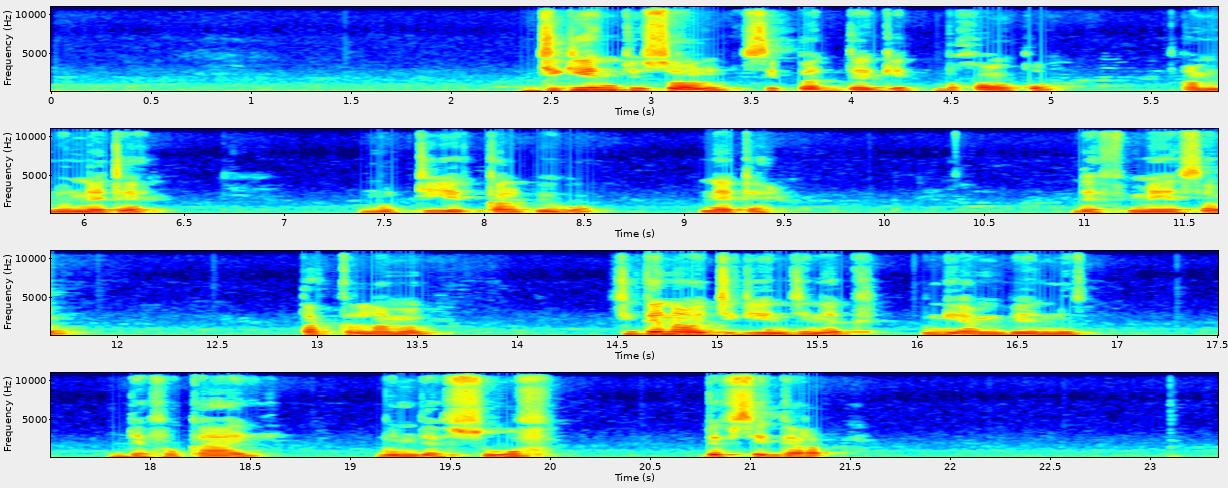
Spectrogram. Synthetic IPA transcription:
ɟiɡiːncisɔlsipɐt̚dɐɡit̚buxɔŋku | ɐmlunɛtɛ | ŋɡutijekɐlpɛbu | nɛtɛ | dɛfmɛːsɐm | tɐkːlɐmɐm | ciɡɐnawɟiɡiːnɟinɐk | ŋɡiɐmbɛnu | dɛfukaːj | buɲdɛfsuːf | dɛfsiɡɐɾɐp̚

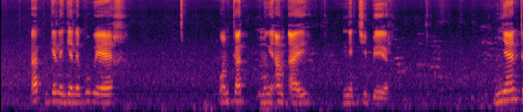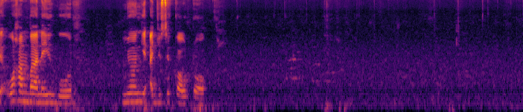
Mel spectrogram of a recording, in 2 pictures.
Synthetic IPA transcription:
ʔaɾ̚ɡɛlɛɡɛlɛbuwɛːx | wɔmkat̚ | muŋiʔamaj | nɛt̚cibɛːɾ | ɲɛntwaxambaːnɐjiwoːɾ | ɲɔːŋɡiʔaɟusikɔwtɔːk̚

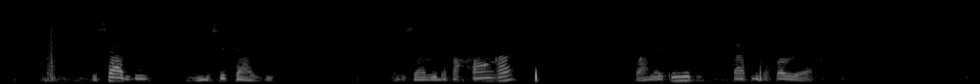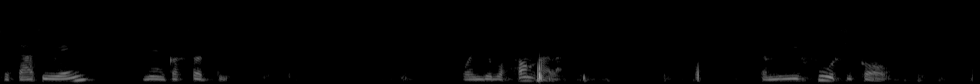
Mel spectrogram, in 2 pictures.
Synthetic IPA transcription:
bisaːbi | binsikasbḭ | bisaːbidɐfɐxɔŋkɐ | wanɛtimitkaːsɡidɐfɐwɛːx | isɛkaːsiwɛɲ | nɛnkɔsɔt̚dḭ | wɔɲɟɔbɔxɔŋxɐ̰lɐ̰ | tɐmniɲifuːɾsikɔːw

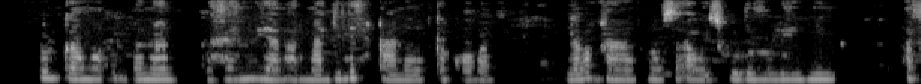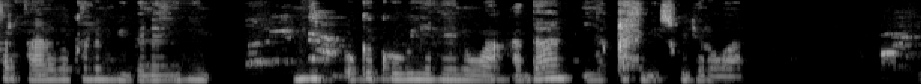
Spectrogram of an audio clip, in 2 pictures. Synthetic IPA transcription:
d̪ʊlkʰɐwɑːʔʊbɐnaːn | wʊħɑjnʊjaːnʔɐrmaːnd̪ɪlɪħqɑːnɐɔd̪kʰɐkʰɔːβɐn | lɐβɐqɑːnɐːd̪ɦɔːsɛ̰ʔɐ̰wɛjɪskʰʊd̪ɐɦʊlɛjɪɦiːn | ʔɐfɐrqɑːnɐðɔːkʰɐlɐnwɛjbɐnaːjɪɦiːn | mʊɡɔːkʰɐkʰɔːβɐnjɐɦɛjnɐwɑːʔɐdaːnijɔqɑħmɪɪskʰʊt͡ʃɪɾɐwɑːð

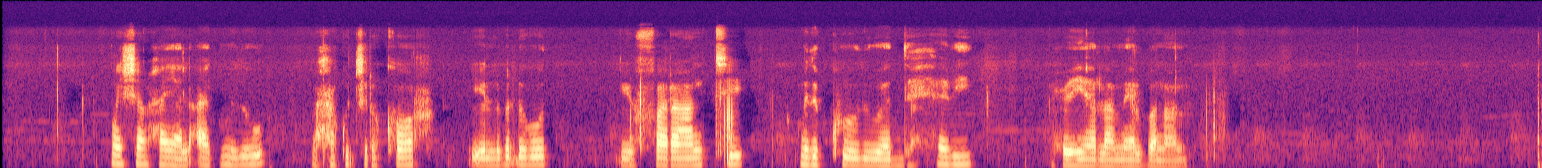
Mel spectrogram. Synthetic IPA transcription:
mɛːʃɐwħɑjaːl̰ʕaːd̪mɪðɔw | wɑħɑːkʰʊt͡ʃɪɾɐkʰɔːr | ijɞlɐβɐɖɐβɔːd̪̚ | ijɞfɐɾaːnt̪ʰɪ | mɪðɐbkʰɔːðʊwaːd̪ɐhɐβi | wʊħuːjɛːlaːmɛːlbɐnaːn

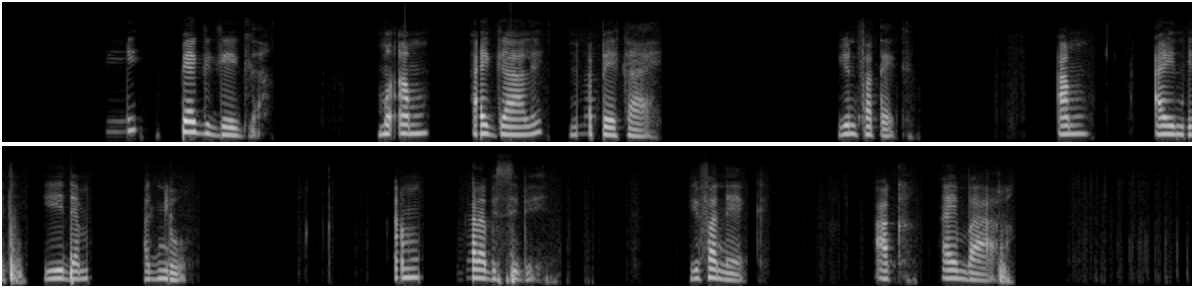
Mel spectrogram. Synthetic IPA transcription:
fiː | pɛɡəɡɛɟlɐ̰ | mɐʔɐm | ɐjɡaːlɛ | nnɐpɛkaːj | junfɐtɛk | ʔɐm | ɐjnitjidɐm | ɐk̚ɲṵː | am | ɡaɾabisibi | jifanɛk | ʔɐk | ajmbaːɾ

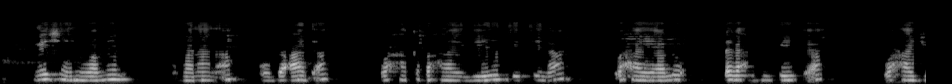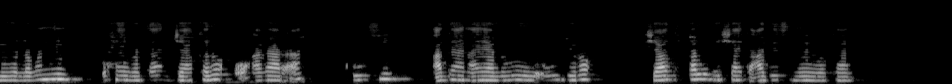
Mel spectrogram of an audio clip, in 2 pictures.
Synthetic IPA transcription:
mɛːʃɐɪnwaːmɛːl | bɐnaːnɐ | ʔɔːbɑʕɑd̪ɐh | wɑħɑːkʰɐbɐħaːjɡɛːðɐt̪ʰɛːt̪ʰɛːnɐ | wɑħɑːjaːlɔ | ɖɐɣɑħbukɛːt̪ɐ | wɑħɑːd͡ʒɔːɣɐlɐβɐnːɪnwɑħɑjwɐt̪ʰaːnd͡ʒaːkʰɐðɔɔ̰ːʕɑɣaːɾɐ̰ | kʰuːfɪ | ʕɑd̪aːnɐjaːlʊɣɛːjɐʊɣʊd͡ʒɪɾɔ | ʃaːt̪ʰqɑlɪnɛʃaːt̪ʰʕɑd̪ɛːsnɪwɛjwɐt̪ʰaːn

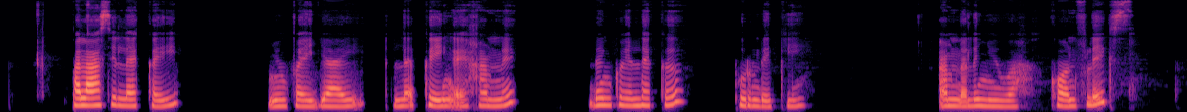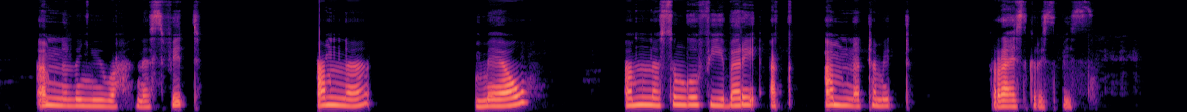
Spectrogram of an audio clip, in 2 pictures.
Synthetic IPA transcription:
pɐlasilɛkːɐj | ɲinfɐjɟaːj | lɛkːəjiŋɡɐ̰jxɐmnɛ | dɛɲkɔjlɛkːə | puɾndekːi | ʔɐ̰mnɐliɲujwɐxkʰonfliks | ʔɐ̰mnɐlɐɲujwɐxnɛsfit | ʔɐmnɐ | mɛw | ʔɐmnɐsuŋɡofiːbɐɾiɐk | ɐmnɐtɐmit | rajskɾispis

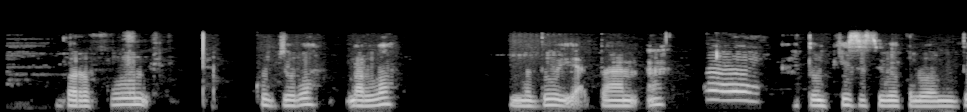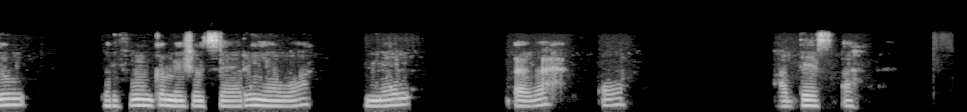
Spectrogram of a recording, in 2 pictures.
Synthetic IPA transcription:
bɐɾfuːn | kʰʊt͡ʃɪɾɔ | ɖɐlɔ | mɐdɔwjɑ̰ʕt̪aːnɐh | kʰɐrt̪ɔːŋkʰiːs̬ɐsɪðɔːkʰɐlɛwɑːmʊdɔw | b̥ɐrfuːŋkʰɐmɛːʃɔsaːɾɪnɐwɑː | mɛːl | ɖɐɣɑħ | ʔɔː | ʕɑd̪ɛːsʔɐh

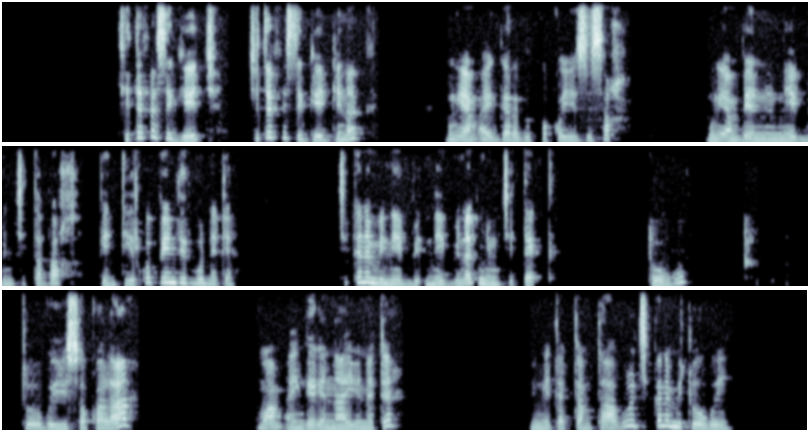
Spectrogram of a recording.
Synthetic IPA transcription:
citɛfesiɡec | citɛfɛsiɡeːc̚ɡinɐk̚ | muŋɡiɐmɐjɡɐɾɐbikɔkːɔjusisɐx | muŋɡiɐmbɛnːuneːk̚bincitɐbɐx | pentiːɾkɔpentiːɾmunɛtɛ | cikɐnɐmbineːk̚binɐtɲuŋt͡ʃitɛk | toːɡu | toːɡojisɔkɔla | muamajŋɡɛɡɛnajunɛtɛ | ɲuŋitɛk̚tɐmtaːbult͡ʃi̥kːɐnɐmitoːɡoji

